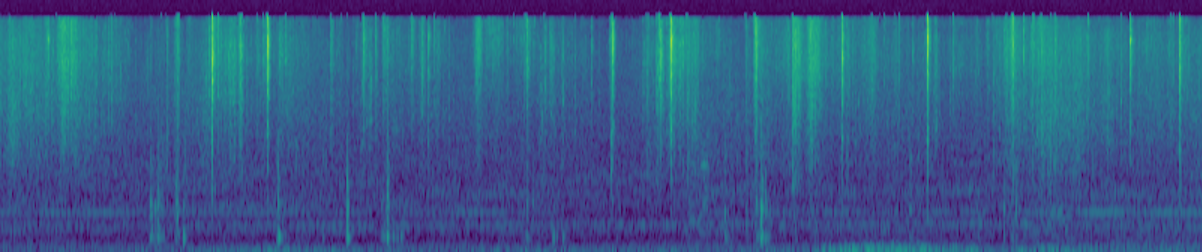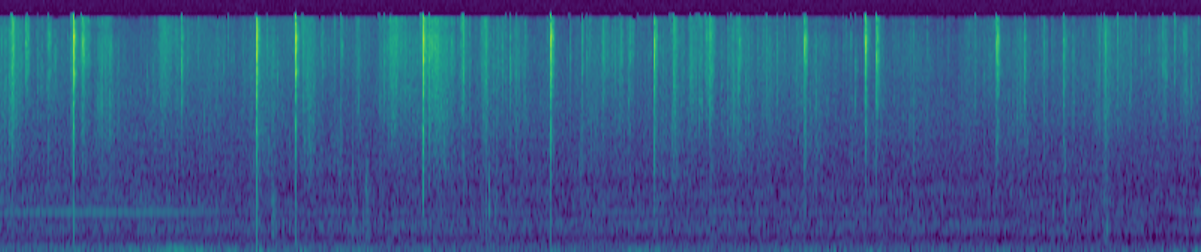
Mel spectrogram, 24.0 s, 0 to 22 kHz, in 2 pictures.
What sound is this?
2 tisores i tractor
Field recording of people working during the wine harvest in the Penedès area (Barcelona). Recorded using a Zoom H4.
outdoors, pened, s, scissors, tractor, wine-harvest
